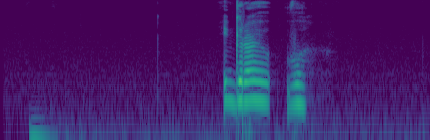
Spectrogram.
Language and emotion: Russian, neutral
